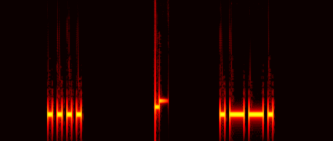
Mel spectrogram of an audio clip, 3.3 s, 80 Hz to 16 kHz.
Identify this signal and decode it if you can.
Morse code, heard as a keyed tone, about 25 wpm, 700 Hz. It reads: H P
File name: Single Character (Letter:Number:Punctuation:Prosign) - Rapid-Fire - 25wpm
